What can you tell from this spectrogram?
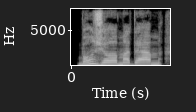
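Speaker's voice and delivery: high, loud sweet greeting; sweet-voiced French waitress. A narrator's reading. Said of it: "a sweet voice interrupts us".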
